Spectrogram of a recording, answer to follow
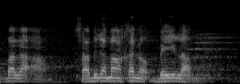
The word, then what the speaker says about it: Balaam: Sabi ng mga kano, Balaam. Balaam ang pronunciation ng mga kano eh. Pero sa atin, Balaam. Eh, hindi naman tayo kano eh. Pilipino tayo. Kaya Balaam tayo.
